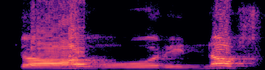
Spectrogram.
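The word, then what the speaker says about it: Chvorinov: इसको पढ़ते हैं चौविनस रूल्स, ठीक है। ये पढ़ने में थोड़ा प्रोनाउंसिएशन में प्रॉब्लम होगा, ठीक है।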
